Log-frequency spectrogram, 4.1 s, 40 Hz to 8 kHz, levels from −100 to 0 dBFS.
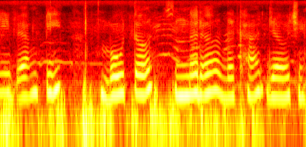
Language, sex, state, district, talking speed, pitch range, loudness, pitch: Odia, female, Odisha, Malkangiri, 90 wpm, 245-285 Hz, -15 LUFS, 270 Hz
